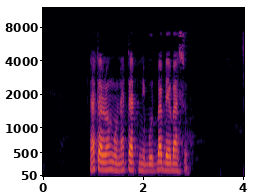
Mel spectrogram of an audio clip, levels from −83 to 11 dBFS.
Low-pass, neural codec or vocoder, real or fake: 7.2 kHz; none; real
